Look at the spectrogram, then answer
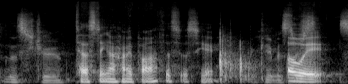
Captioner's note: dice rolling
